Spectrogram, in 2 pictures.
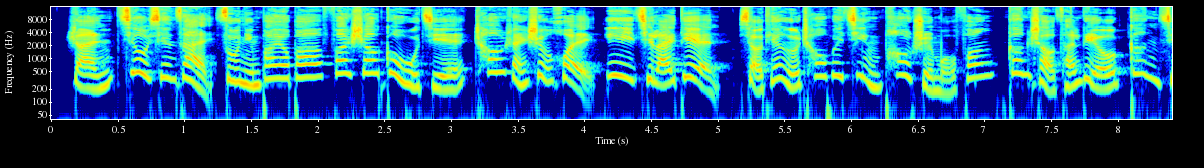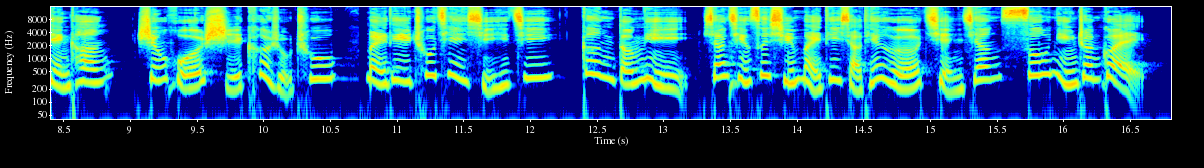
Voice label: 女 电台广告 购物节; 苏宁818发烧购物节

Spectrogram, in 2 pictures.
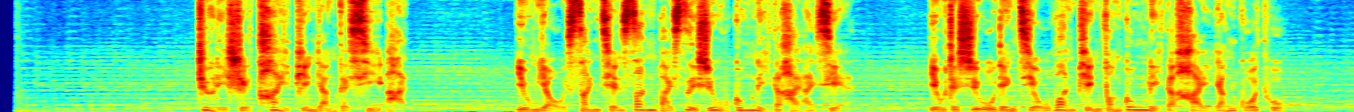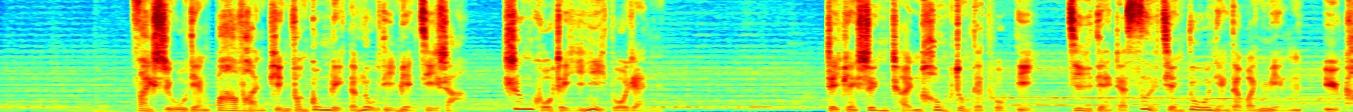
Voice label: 男 专题片 政府 宣传片

